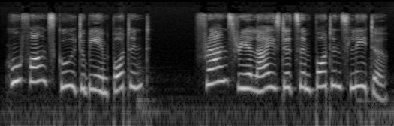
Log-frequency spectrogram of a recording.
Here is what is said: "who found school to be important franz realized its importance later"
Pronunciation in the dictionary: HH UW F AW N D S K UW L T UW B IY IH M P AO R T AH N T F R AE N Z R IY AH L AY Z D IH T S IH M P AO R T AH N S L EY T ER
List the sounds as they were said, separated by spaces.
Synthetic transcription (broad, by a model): HH UW F AW N D S K UW L T UW B IY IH M P AO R T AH N T F R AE N S R IY AH L AY Z D IH T S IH M P AO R T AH N S L EY T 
